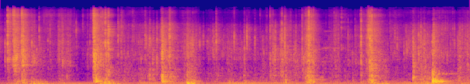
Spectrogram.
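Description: Utility knife slitting a plastic poly mailer bag: crinkling, tearing plastic in a series of strokes about a second apart.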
